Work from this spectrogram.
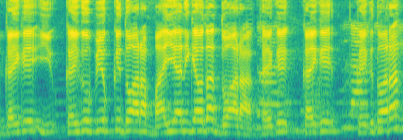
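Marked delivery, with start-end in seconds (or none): none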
